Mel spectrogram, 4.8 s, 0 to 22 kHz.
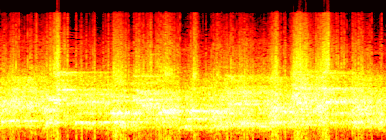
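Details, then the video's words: A crowd of dogs recorded at The Barking Lot on 28 April 2017 keeps up a continuous wall of barks, yips and howls, loud and unbroken. "The Barking Lot"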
